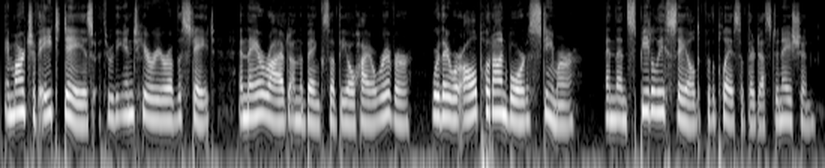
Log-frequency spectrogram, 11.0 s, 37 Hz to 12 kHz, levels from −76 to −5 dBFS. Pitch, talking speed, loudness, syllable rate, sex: 200 Hz, 220 wpm, -18 LUFS, 5.8 syllables/s, female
